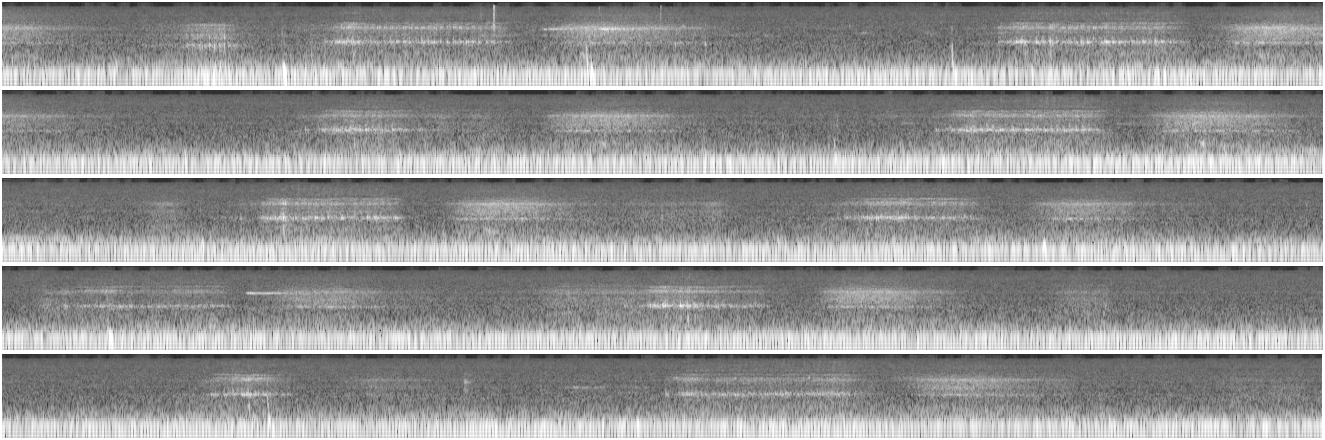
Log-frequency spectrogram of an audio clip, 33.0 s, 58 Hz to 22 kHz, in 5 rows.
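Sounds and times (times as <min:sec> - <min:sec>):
steady low hum: 0:00.0 - 0:33.0
heavy snoring: 0:00.8 - 0:02.5, 0:05.0 - 0:06.0, 0:11.3 - 0:12.8, 0:14.4 - 0:15.3.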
